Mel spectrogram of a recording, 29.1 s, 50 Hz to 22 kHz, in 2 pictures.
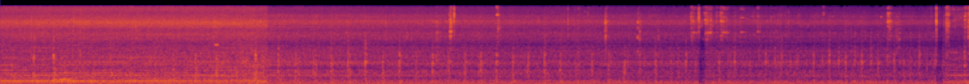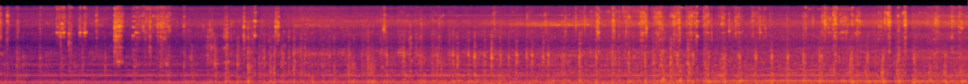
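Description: Sumitomo SH210 hydraulic excavator's diesel engine running steadily, with scattered short clanks and rattles in the second half. The engine note changes abruptly about four and again about fourteen seconds in.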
